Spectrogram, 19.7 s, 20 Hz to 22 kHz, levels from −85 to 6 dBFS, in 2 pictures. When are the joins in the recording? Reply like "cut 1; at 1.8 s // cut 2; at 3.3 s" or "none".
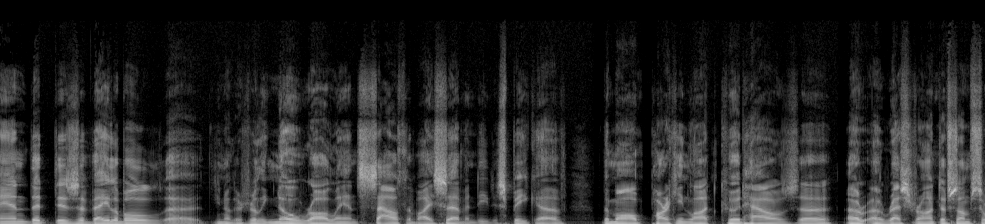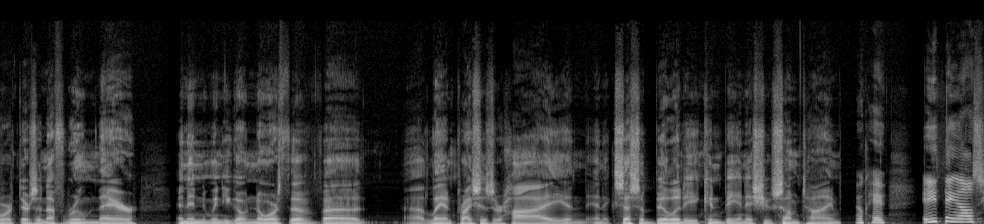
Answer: cut 1; at 8.4 s // cut 2; at 13.8 s // cut 3; at 18.3 s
